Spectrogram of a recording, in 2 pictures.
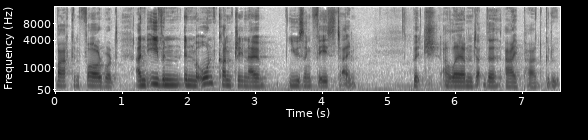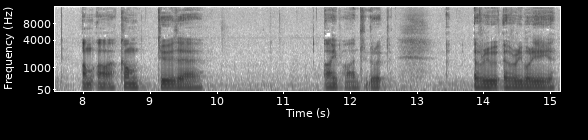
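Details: Member of an aphasia iPad support group describing their own aphasia, which the group links to stroke or brain injury; words are fragmented and hard to follow; aphasia.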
